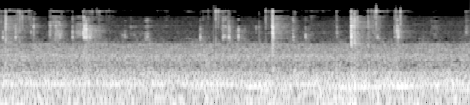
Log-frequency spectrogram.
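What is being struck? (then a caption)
Bar soap cut with a metal blade. A small, solid, white round hotel soap bar, held in fingers with long manicured nails, is shaved and carved with a metal craft knife blade. Soft, steady scraping and cutting sounds run over a low background hum, with short, bright, crisp bursts as the blade bites in. Flakes of soap fall away.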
